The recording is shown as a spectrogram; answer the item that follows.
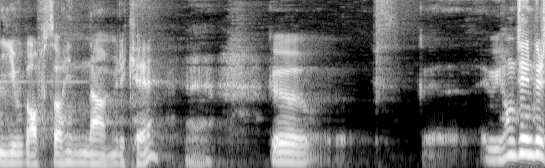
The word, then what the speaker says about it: הינם: 앞에 그 모음이 2개 붙어야 되는데 이렇게 점 2개가 이렇게 붙으면 맞는데 우리 한글 발음대로 흰남이라는 단어, 흰남.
